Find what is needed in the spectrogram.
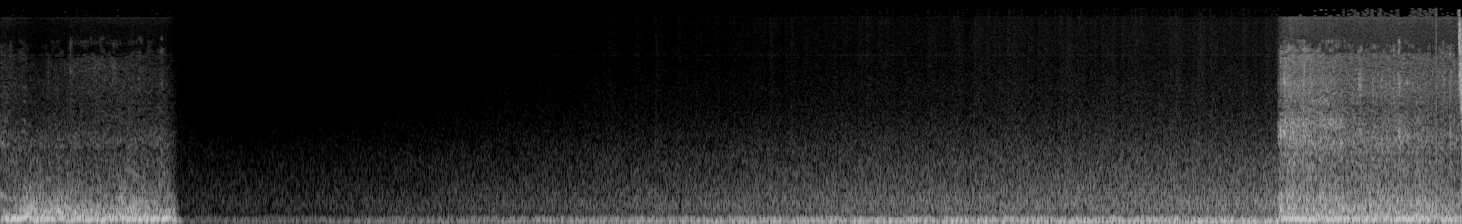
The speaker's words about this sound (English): The normally safe tourist resorts of Dubai and Abu Dhabi are among those feeling the effects, with both cities' airports damaged. Loud booms have been heard over Dubai this morning.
